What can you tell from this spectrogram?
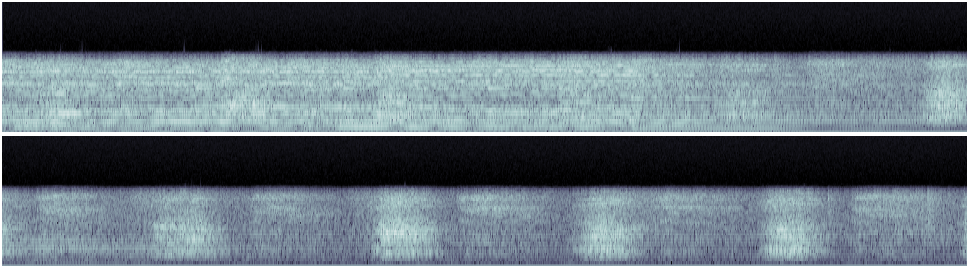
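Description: Background music with guitar and singing that thins out about halfway through. From then on come short, noisy breaths about every one and a half seconds, five in all: the lifter's hard exhalations with each barbell squat rep.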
